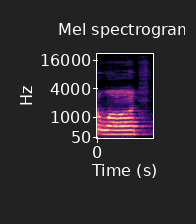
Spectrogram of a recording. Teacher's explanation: واو کے اوپر کھڑا زبر ہے، کھڑا زبر برابر ہوتا ہے الف مدہ کے، اس لیے کھڑا زبر کو ایک الف کے برابر کھینچ کر پڑھیں گے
